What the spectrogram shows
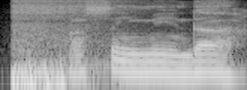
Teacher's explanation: >> Southern diff thong flattening quality. Listen to how he says die as dah here. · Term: Southern diphthong flattening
